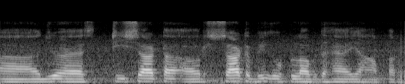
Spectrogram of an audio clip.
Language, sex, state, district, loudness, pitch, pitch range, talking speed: Hindi, male, Bihar, Katihar, -19 LUFS, 125 Hz, 120-135 Hz, 175 wpm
